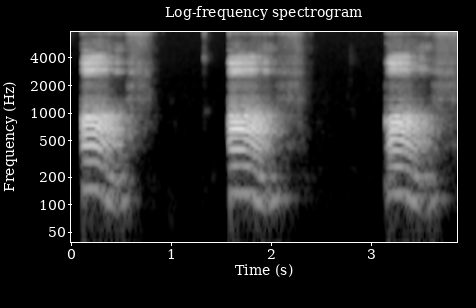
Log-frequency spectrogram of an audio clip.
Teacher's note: it's the complete connection of the furthest part of the tongue towards that soft bit of flesh. And as I say, you can feel it by just running your finger or your tongue back and feeling where it's not bony anymore.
